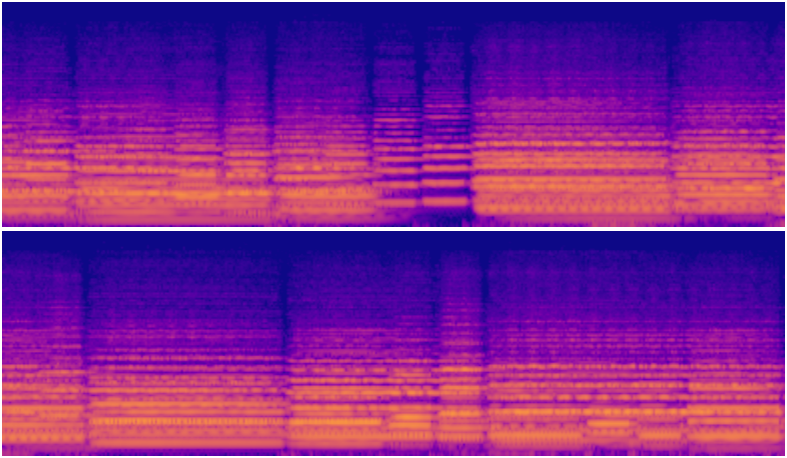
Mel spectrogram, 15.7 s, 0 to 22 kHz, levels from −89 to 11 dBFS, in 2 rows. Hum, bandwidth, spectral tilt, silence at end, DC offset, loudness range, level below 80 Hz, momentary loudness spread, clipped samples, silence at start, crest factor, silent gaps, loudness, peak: none; 12 kHz; -6.5 dB/octave; 0 s; under 0.1%; 4 LU; -58 dBFS; 6 LU; under 0.1%; 0 s; 16 dB; none; -20 LUFS; -4 dBFS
